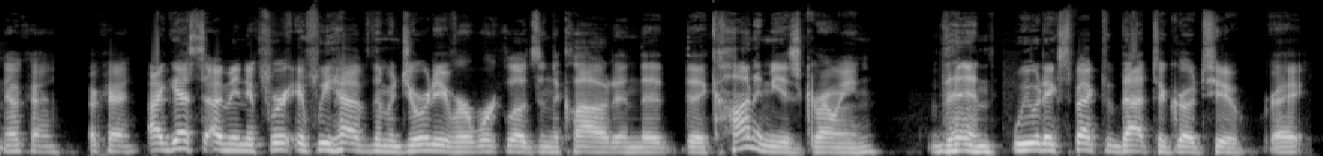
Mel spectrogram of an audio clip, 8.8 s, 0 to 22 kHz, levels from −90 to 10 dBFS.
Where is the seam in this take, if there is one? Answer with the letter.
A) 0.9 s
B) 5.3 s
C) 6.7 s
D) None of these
C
